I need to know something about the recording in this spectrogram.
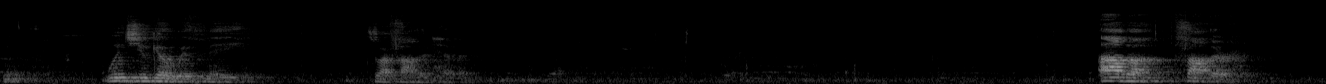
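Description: A man speaks slowly and calmly into a microphone, heard over loudspeakers.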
